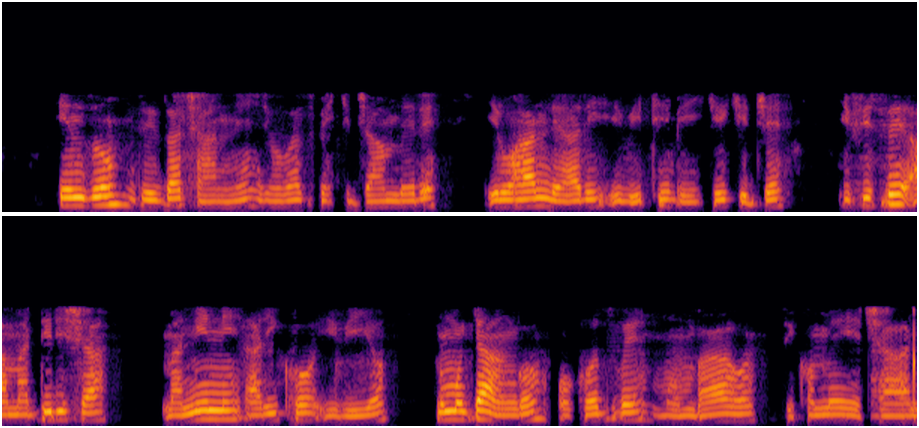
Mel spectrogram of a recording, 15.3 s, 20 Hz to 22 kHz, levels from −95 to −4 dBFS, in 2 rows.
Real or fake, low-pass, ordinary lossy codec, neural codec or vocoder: real; 3.6 kHz; AAC, 24 kbps; none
